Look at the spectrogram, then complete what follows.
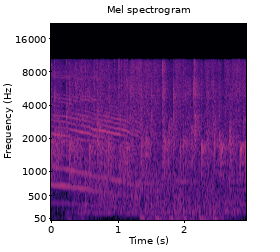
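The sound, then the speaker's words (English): A group claps steadily for about three seconds, a dense, even patter of many hands, with a few voices whooping and cheering over the applause. “Everybody clap wildly.”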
